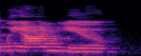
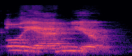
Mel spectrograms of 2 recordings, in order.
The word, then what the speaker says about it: Lian Yu: They call it Leon Yu. Micah, you're not gonna believe this. That's not the correct way to pronounce it. – Oh my gosh. – It's Lian Yu.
